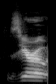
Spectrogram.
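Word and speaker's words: Xero: Zero is spelled with an X, X-E-R-O.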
